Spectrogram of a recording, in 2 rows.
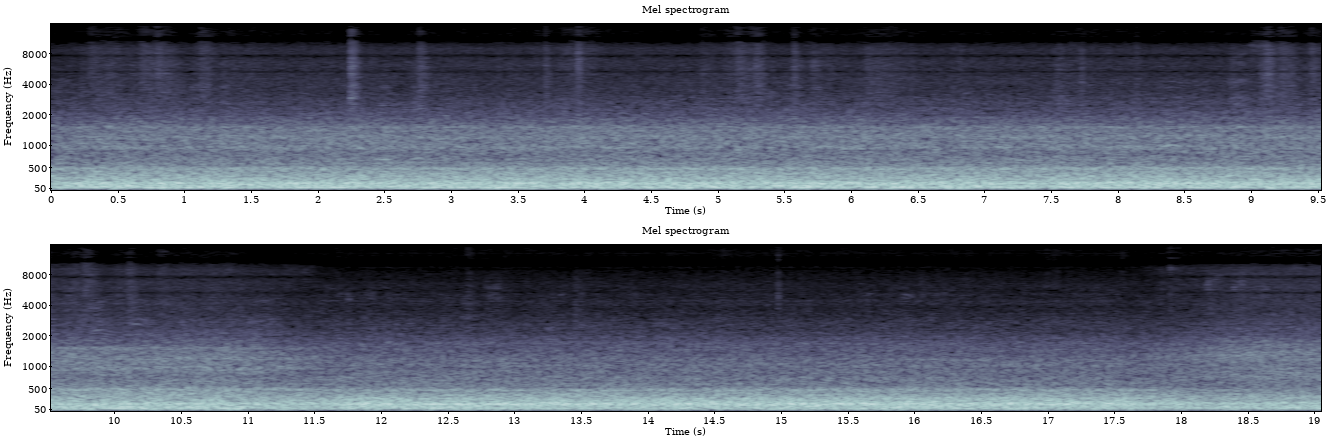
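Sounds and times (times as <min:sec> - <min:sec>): airliner cabin engine noise: 0:00.0 - 0:19.0.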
